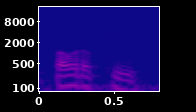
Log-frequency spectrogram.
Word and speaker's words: Photopea: introduction to the program photo p it is spelled photo p like the vegetable p e a that's it and if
